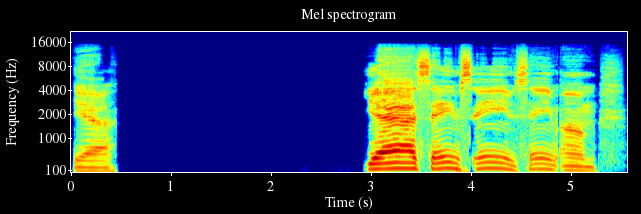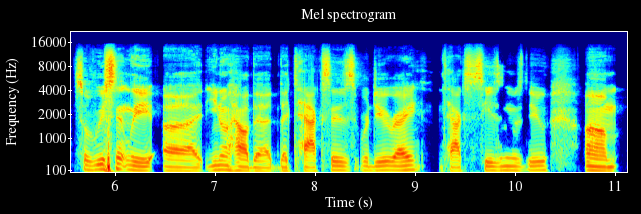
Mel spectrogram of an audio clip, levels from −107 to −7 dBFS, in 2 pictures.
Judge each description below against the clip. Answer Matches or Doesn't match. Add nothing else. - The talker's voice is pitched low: Matches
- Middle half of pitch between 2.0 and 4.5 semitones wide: Doesn't match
